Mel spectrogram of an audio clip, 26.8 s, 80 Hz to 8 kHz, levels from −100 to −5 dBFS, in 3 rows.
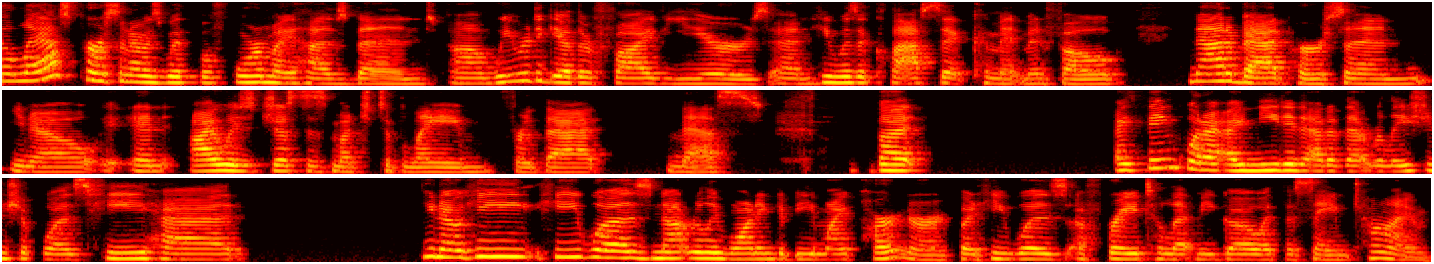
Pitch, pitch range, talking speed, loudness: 190 Hz, 175-210 Hz, 170 wpm, -37 LUFS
